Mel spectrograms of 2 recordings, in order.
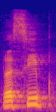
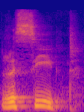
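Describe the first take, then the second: First: The p sound is clearly pronounced. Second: The p sound is left out. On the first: The speaker calls it wrong. "ರೆಸಿಪ್ಟ್ ಅಲ್ಲ" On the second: The speaker calls it right. "ಪಿ is silent"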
